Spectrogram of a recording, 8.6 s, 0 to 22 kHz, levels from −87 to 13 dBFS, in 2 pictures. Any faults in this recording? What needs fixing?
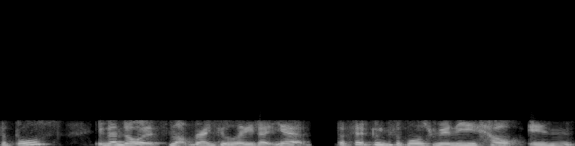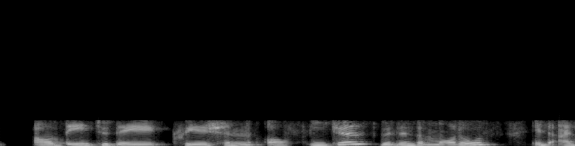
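The whole recording passes through the G.723.1 codec at about 6.3 kbit/s, heavily damaged: nothing above 4 kHz, slow 30 ms frame updates, so speech is muffled and hoarse, with blurred consonants.

From 4.16 to 4.25 s, between "principles really help" and "our day to day", VoIP packet loss concealed by the speech codec appears. The decoder extrapolates over a gap that fits one lost 30 ms frame, producing a fading buzzy tone or coloured noise before the voice recovers.

To prevent this, use a wideband, higher-bitrate codec with a jitter buffer and forward error correction on the network path.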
